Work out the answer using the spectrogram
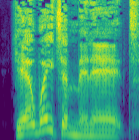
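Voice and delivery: plain reading voice

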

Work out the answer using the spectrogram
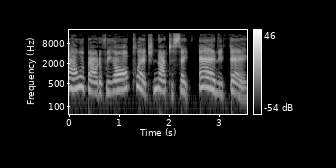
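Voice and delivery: put-on dopey, dim-witted voice, high-pitched. Narrator reading Billy's suggestion to David: stupid Billy voice. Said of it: "I'll just give Billy a stupid voice".

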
